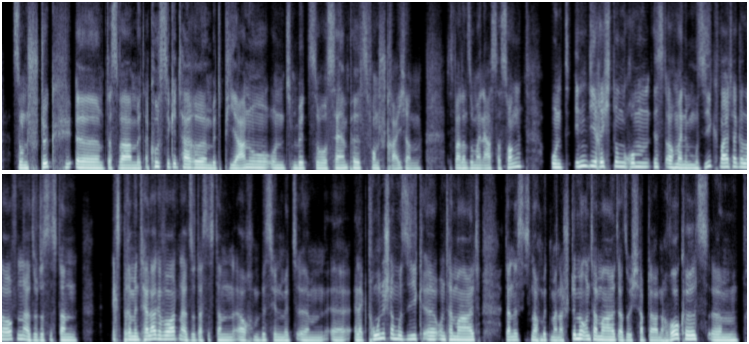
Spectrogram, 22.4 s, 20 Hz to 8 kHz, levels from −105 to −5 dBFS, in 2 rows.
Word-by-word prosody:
so 145 - -1
'n 140 -1 +4
Stück, 180 +6 +1 0.3
äh, 140 -3 +4
das 145 -1 -4
war 135 -1 +4
mit 135 +1 -2
Akustikgitarre, 160 -7 +1
mit 130 -2 -3
Piano 145 +2 +1
und 140 -2 -3
mit 135 -1 0
so 130 -2 -1
Samples 135 +2 0
von 135 -2 -2
Streichern. 125 0 -6 0.4
Das 120 - -22
war 140 -1 0
dann 135 - 0
so 135 - -3
mein 130 -1 -3
1. 135 0 -3
Song. 165 +10 0 0.4
Und 170 -3 +1
in 220 +4 +2
die 230 -1 +3
Richtung 210 0 +2
rum 190 0 0
ist 185 -1 -3
auch 170 -2 +2
meine 145 -2 +2
Musik 145 - -3
weitergelaufen, 185 -1 +2
also 140 -4 +1
das 135 -1 -4
ist 150 - -10
dann 135 -2 +1 0.5
experimenteller 160 +3 +3
geworden, 180 -1 +3
also 135 -2 -1
das 130 0 -4
ist 150 0 -9
dann 135 0 -1
auch 135 -2 -4
'n 135 -2 -6
bisschen 135 -1 -3
mit, 125 -1 -4
ähm, 125 -2 -4
äh, 130 -1 -4
elektronischer 180 - +1
Musik, 180 -1 0
äh, 165 - +1
untermalt. 150 -4 +2 0.4
Dann 145 -1 0
ist 145 -4 -4
es 135 - -10
noch 140 -3 +1
mit 140 0 -2
meiner 125 -2 -3
Stimme 195 +8 +4
untermalt, 155 -5 +3
also 135 0 -1
ich 125 - -7
habe 135 -2 -2
da 130 -2 -1
noch 120 -1 -3
Vocals, 185 +1 +3
ähm, 130 -1 +1
145 Hz, 180 wpm, -23 LUFS, 135-175 Hz, 0.5 s, n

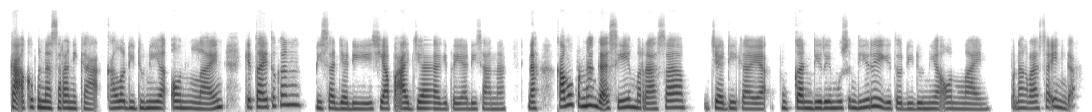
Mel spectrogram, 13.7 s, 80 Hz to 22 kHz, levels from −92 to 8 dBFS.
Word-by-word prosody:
Kak, - - +7
aku - - 0
penasaran 225 -1 +3
nih, 215 -1 -2
Kak, 190 -3 -3
kalau 220 +2 +1
di 225 - +1
dunia 225 0 +1
online 220 0 +1 0.2
kita 260 0 +3
itu 260 +3 +1
kan 335 +1 -1 0.2
bisa 225 -2 -1
jadi 200 -1 -2
siapa 205 0 0
aja 205 0 +1
gitu 195 0 -7
ya 195 0 -3
di 200 0 -6
sana, 190 -1 -7 0.2
nah 215 0 +2 0.2
kamu 330 +6 +5
pernah 310 -1 +5
enggak 260 - +5
sih 240 +4 +1
merasa 235 +2 0 0.2
jadi 215 -1 0
kayak 195 -1 -2 0.2
bukan 220 0 +2
dirimu 225 0 +2
sendiri 245 +1 +1
gitu 200 -1 -3
di 195 0 -6
dunia 200 0 -2
online? 195 -2 -6 0.2
Pernah 225 +1 -4
ngerasain 220 +4 -2
enggak? 230 -5 -5
220 Hz, 165 wpm, -20 LUFS, 200-235 Hz, 0.2 s, Kak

